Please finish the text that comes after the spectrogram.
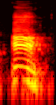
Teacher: it is a back vowel, it is an open vowel and it is an unrounded vowel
